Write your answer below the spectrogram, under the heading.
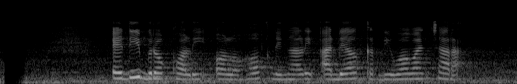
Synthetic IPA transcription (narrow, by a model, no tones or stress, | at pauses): ʔɛdibɾɔkɔliʔɔlɔɦɔk̚niŋaliʔadɛlkɨrdiwawaɲt͡ʃaɾa̰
